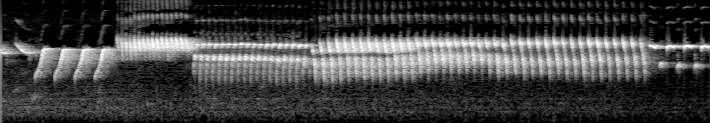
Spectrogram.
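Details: Singing canary: a few quick descending slurred notes open into a loud buzzy trill, then a long rapid rolling trill of fast repeated pulses that changes tone several times.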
